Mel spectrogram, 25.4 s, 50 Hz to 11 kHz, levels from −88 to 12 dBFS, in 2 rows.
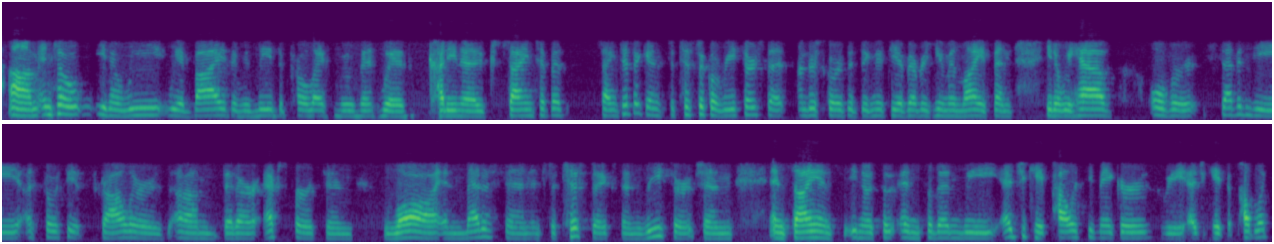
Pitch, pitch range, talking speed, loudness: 175 Hz, 165-185 Hz, 160 wpm, -25 LUFS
